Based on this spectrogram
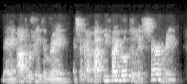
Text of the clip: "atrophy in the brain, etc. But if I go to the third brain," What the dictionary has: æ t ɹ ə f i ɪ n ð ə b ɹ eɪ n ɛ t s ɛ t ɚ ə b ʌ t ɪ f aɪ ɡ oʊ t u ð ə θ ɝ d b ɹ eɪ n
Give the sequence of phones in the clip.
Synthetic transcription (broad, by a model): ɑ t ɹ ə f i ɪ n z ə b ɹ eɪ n ɛ t s ɛ t ɚ ə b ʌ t ɪ f aɪ ɡ oʊ t u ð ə s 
